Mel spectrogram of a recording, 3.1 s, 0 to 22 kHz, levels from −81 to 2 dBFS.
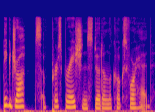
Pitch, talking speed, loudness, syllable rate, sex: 185 Hz, 155 wpm, -20 LUFS, 4.7 syllables/s, female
